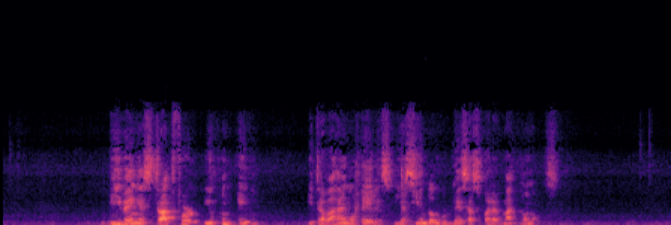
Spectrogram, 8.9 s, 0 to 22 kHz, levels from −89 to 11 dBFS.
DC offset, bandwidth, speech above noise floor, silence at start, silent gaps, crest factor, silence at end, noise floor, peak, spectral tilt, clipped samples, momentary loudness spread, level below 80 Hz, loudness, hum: under 0.1%; 12 kHz; 32 dB; 1.35 s; none; 22 dB; 1.55 s; -56 dBFS; -4 dBFS; -4.5 dB/octave; under 0.1%; 16 LU; -62 dBFS; -25 LUFS; none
